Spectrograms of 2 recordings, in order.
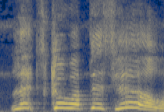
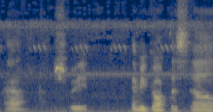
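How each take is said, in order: First: High, slow, eager rallying call; rally them up the hill; gung-ho leader voice. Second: Soft, unsure, hedging question; timid hesitant voice. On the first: Confident leader rallying the team. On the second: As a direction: ask it meekly. Hesitant leader asking timidly. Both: Retold or imitated.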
